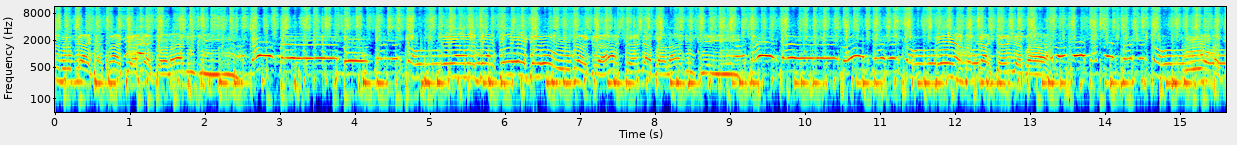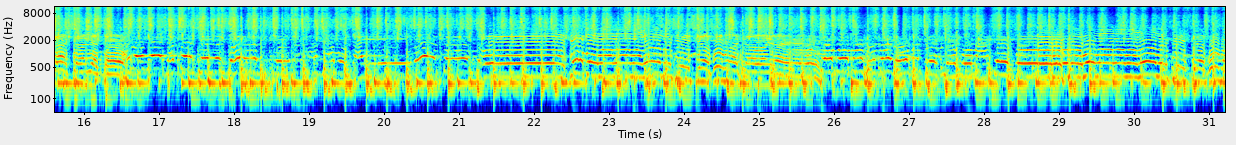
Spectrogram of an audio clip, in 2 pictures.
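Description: Agbadza, Ewe drum-and-song music: a group sings over dense shaking of gourd rattles and hand-played drums with hide heads, in a steady driving rhythm.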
